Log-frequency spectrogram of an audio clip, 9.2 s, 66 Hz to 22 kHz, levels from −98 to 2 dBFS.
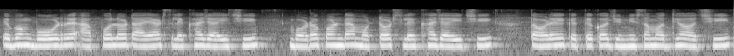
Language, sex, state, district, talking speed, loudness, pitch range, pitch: Odia, female, Odisha, Nuapada, 85 wpm, -12 LUFS, 190-205 Hz, 200 Hz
